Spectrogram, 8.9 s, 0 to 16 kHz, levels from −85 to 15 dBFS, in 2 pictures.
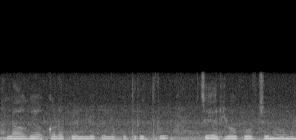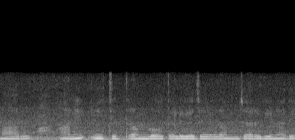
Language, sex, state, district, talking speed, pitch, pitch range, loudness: Telugu, female, Andhra Pradesh, Sri Satya Sai, 95 wpm, 220 Hz, 215-225 Hz, -14 LUFS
